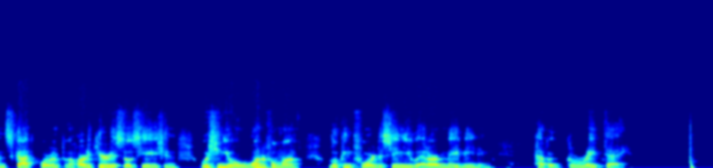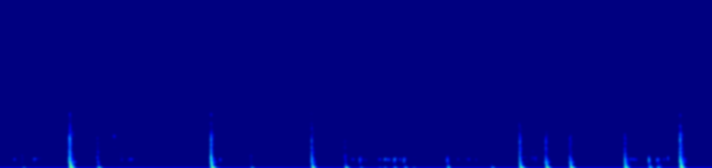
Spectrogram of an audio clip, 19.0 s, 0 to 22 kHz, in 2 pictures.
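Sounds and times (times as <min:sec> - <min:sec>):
light irregular clicks and taps: 0:09.2 - 0:11.2, 0:13.6 - 0:18.8.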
